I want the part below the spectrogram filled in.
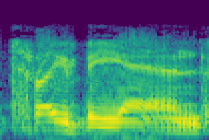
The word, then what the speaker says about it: très bien: Bon appetit and très bien. Did I say it right? – You can roll the R in the back of your neck a little bit more.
